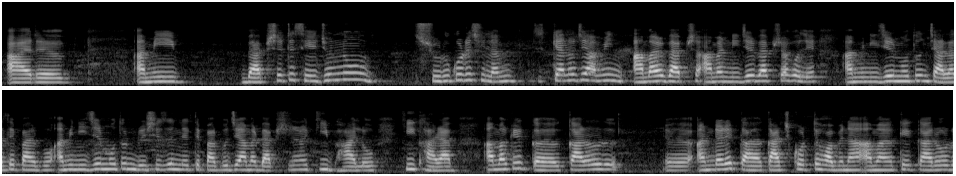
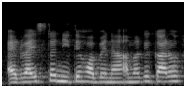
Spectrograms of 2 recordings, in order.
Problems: none marked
